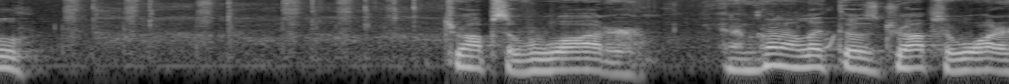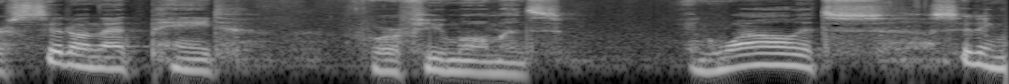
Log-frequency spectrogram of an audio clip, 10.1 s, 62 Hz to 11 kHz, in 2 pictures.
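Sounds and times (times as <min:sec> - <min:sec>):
water atomizer hissing: 0:00.0 - 0:03.2.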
